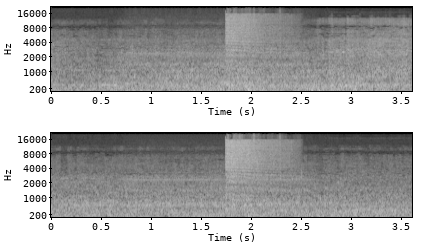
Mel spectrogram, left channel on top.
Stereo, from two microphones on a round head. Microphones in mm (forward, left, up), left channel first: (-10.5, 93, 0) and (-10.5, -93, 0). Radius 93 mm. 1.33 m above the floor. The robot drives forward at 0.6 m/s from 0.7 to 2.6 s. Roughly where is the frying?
Centre.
